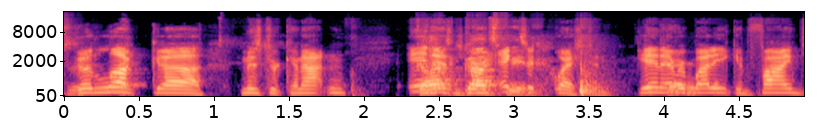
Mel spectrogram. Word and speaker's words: Connaughton: let me see it george connaughton pronounced cannot phonetically thank you in saint augustine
